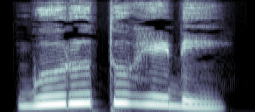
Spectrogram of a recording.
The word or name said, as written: ಗರತಿಹಾಡು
